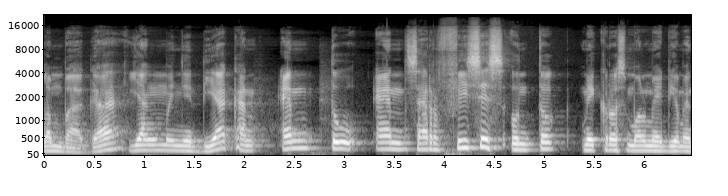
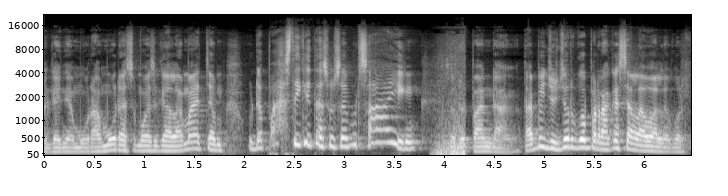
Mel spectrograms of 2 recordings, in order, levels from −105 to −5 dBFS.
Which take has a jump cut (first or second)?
second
